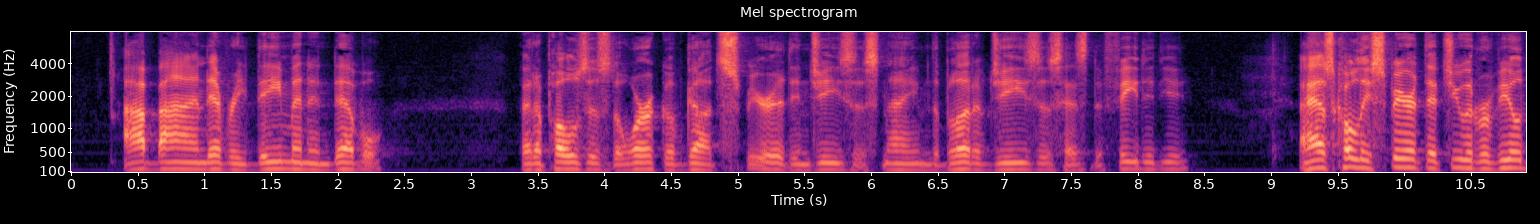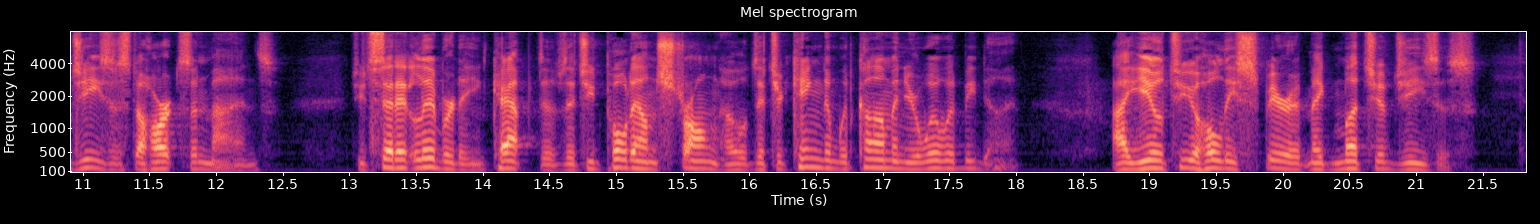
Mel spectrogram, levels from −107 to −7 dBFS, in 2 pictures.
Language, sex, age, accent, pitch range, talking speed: English, male, 50-69, American, 135-160 Hz, 185 wpm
